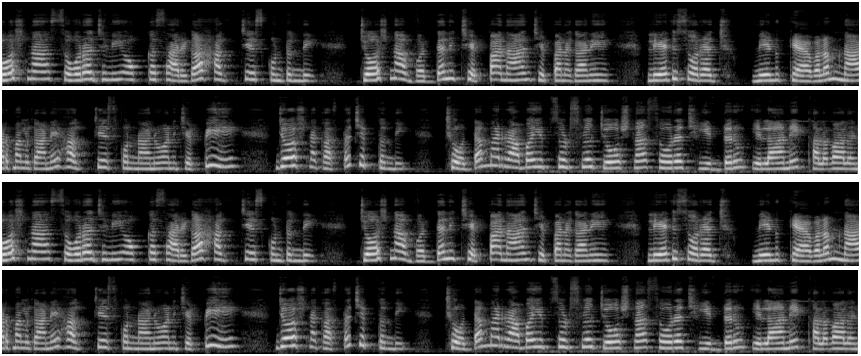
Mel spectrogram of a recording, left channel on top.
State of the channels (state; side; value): identical; both; correlation 1.00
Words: సూరజ్ని ఒక్కసారిగా హగ్ చేసుకుంటుంది. జోష్న వద్దని చెప్పానా అని చెప్పాను కానీ లేదు సూరజ్, నేను కేవలం నార్మల్గానే హగ్ చేసుకున్నాను అని చెప్పి జోష్న కాస్త చెప్తుంది. చూద్దాం మరి రాబోయే ఎపిసోడ్స్లో జోష్న సూరజ్ ఇద్దరు ఇలానే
